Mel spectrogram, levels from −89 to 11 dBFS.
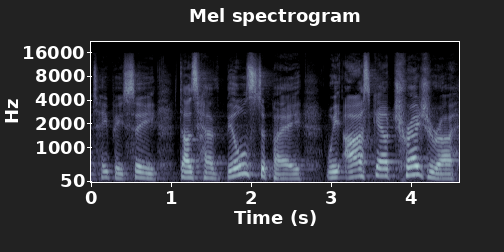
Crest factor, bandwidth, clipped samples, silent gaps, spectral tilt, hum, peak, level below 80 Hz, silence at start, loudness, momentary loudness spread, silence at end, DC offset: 16 dB; 16 kHz; under 0.1%; none; -3.5 dB/octave; none; -10 dBFS; -74 dBFS; 0 s; -25 LUFS; 8 LU; 0 s; under 0.1%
